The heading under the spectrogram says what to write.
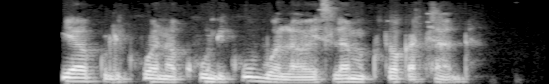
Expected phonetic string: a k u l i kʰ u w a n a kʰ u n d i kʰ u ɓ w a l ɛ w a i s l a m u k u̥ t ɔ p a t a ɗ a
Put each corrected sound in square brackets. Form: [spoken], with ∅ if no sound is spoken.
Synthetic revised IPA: a k u l i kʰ u w a n a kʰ u n d i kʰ u ɓ w a l [a] w a i s l a m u k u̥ t ɔ [k] a [t͡ʃ] a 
